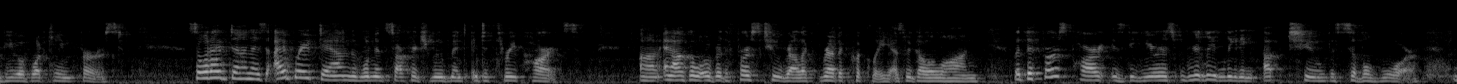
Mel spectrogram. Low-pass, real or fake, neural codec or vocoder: 7.2 kHz; fake; codec, 16 kHz, 8 kbps, FreqCodec, smaller model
